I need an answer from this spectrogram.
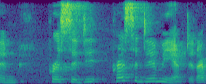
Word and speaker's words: praseodymium: know what that is of course, neodymium and praseodymium. Did I pronounce that properly?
